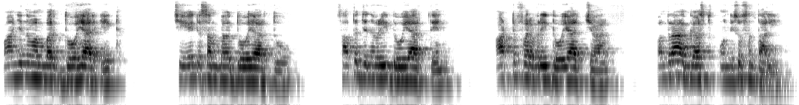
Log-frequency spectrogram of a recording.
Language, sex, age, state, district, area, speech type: Punjabi, male, 30-45, Punjab, Amritsar, urban, spontaneous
